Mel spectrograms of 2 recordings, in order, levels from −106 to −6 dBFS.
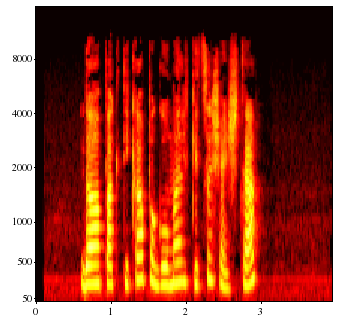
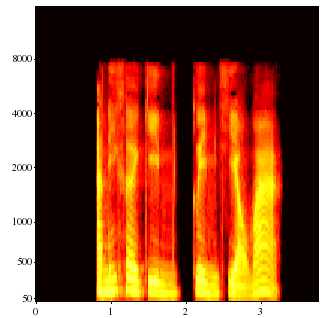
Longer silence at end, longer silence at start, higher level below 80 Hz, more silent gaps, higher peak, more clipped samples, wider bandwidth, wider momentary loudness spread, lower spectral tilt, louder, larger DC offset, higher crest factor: first, 1 s vs 0.55 s; second, 0.6 s vs 0.8 s; second, -76 dBFS vs -52 dBFS; second, none vs 1.95-2.10 s; second, -6 dBFS vs 0 dBFS; neither; first, 10.5 kHz vs 8 kHz; first, 9 LU vs 6 LU; second, -4 dB/octave vs -6.5 dB/octave; about the same, -26 LUFS vs -25 LUFS; neither; about the same, 22 dB vs 26 dB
